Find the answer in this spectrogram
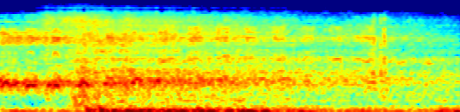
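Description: Dark hardstyle track at a transition. Heavy low bass rumble sits under a hiss-like noise wash, with one falling-pitch hit about half a second in and no steady beat.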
